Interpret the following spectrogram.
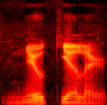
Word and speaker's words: nuclear: Nuclear. It's pronounced nuclear.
